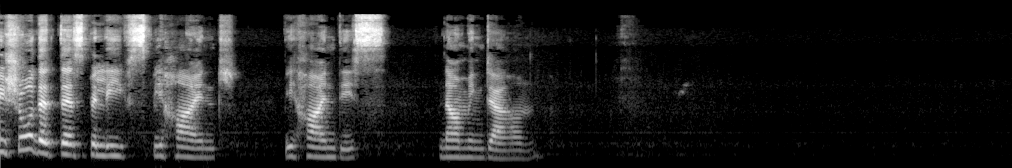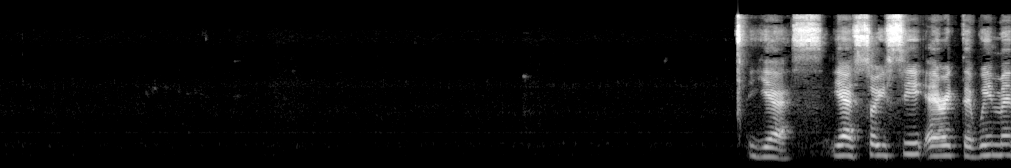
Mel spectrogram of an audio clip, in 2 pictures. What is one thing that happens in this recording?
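A middle-aged woman talks calmly and close up through a microphone, with pauses.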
